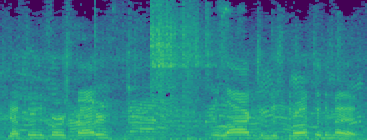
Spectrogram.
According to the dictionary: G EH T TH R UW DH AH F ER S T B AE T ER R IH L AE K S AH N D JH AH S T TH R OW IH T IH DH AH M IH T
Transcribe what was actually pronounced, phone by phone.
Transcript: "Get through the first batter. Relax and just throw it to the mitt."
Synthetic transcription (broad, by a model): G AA T TH R UW DH AH F ER S T B AE T ER R IH L AE K S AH N JH AH S T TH R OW IH T IH DH AH M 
